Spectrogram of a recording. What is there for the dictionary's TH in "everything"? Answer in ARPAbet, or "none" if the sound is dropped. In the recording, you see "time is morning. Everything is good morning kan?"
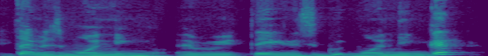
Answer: T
